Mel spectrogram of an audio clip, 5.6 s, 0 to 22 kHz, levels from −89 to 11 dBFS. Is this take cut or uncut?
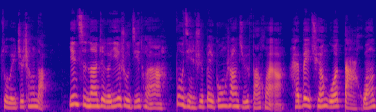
uncut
